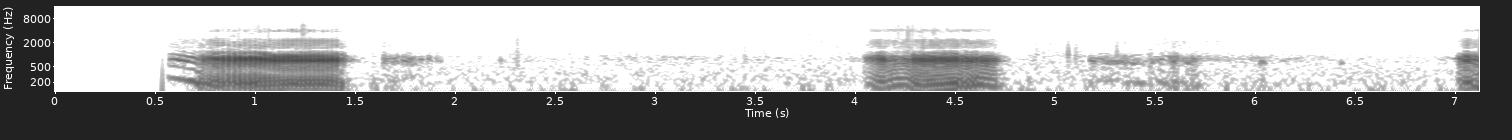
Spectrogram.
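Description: Loud, nasal, buzzing snorts about every three seconds, with quieter wheezy breaths between them; pug snoring.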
